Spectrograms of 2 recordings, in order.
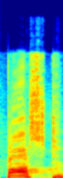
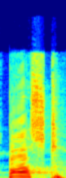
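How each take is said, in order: Both takes have the same delivery.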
